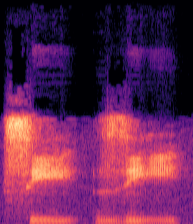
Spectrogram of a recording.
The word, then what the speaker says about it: Czernin: So Czernin, and his name is spelled C-Z-E-R-N-I-N, Czernin.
